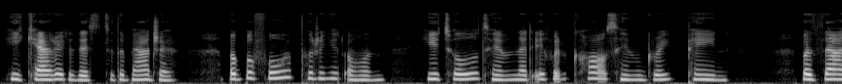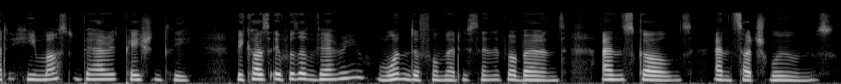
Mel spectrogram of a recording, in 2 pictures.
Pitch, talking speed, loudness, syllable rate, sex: 225 Hz, 150 wpm, -21 LUFS, 4.1 syllables/s, female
